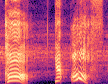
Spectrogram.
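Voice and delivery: high loud yell swatting birds; frantic shout. Acted. Jocelyn yells at the crows, frantic. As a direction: shriek them away.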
